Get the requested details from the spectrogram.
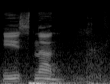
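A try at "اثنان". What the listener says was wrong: Yang isnan. Jangan dipanjangkan i-nya. Isnan.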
